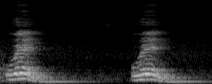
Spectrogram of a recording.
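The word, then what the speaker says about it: when: वेन, ये आपका, इसको हम बोल नहीं रहे हैं, इसको वेन पढ़ रहे हैं, वेन। वेन एच साइलेंट हो गया। डब्ल्यू के बाद जब एच आएगा तो वह साइलेंट हो जाता है, उसको नहीं बोलते हैं।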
